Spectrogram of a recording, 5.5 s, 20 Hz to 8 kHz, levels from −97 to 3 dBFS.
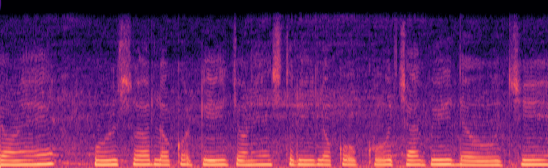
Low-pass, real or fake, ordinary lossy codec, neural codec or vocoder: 7.2 kHz; fake; none; codec, 16 kHz, 8 kbps, FreqCodec, larger model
